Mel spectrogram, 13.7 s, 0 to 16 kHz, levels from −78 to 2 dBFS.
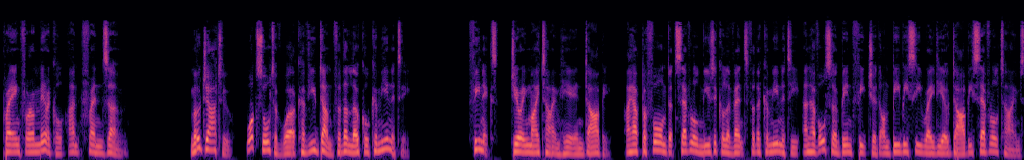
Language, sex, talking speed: English, male, 205 wpm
